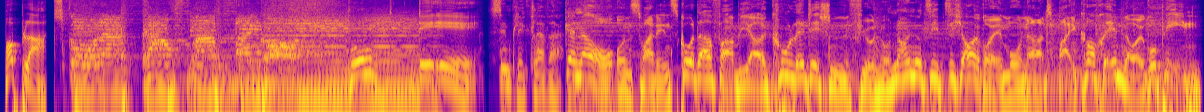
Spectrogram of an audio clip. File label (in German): Funkspot; SKODA Cool Edition Neuruppin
